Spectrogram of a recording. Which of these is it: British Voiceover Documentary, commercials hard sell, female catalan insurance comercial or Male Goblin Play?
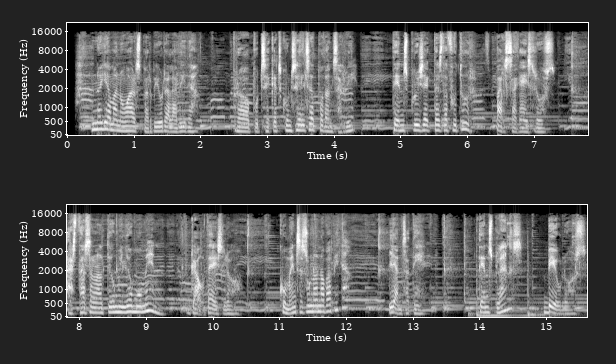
female catalan insurance comercial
